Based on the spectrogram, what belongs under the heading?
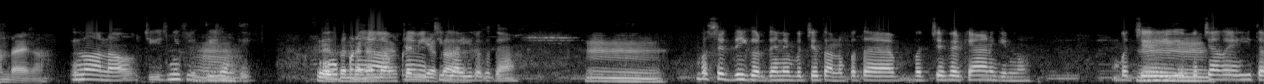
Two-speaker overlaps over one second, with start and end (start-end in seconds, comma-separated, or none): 3.2-4.7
